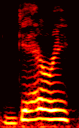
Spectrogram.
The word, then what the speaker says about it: Gerry: and the word salamander even though his name is pronounced Gary people still say gerrymandering back in the early 1800s governor Gary twisted the boundaries of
